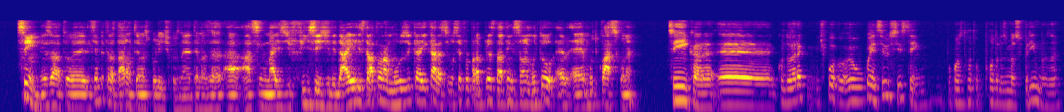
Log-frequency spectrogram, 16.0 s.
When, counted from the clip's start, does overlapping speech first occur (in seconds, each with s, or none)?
none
